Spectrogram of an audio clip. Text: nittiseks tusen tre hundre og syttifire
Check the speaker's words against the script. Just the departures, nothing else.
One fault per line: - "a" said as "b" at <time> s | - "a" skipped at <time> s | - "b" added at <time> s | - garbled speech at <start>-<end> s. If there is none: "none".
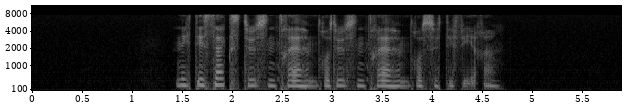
- "tusen tre hundre" added at 3.0 s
